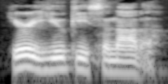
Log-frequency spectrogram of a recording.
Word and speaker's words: Hiroyuki Sanada: But how do I pronounce his first name? Hiroyuki Sanada.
